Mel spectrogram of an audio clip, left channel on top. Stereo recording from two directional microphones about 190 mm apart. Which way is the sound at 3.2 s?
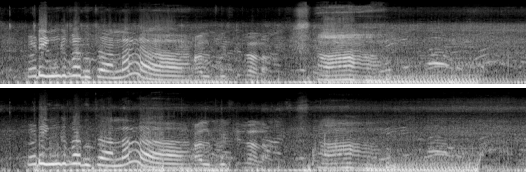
Centre (ahead or behind).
